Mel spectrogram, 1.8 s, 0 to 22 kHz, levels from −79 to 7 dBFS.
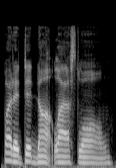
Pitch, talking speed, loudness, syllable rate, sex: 140 Hz, 205 wpm, -14 LUFS, 3.7 syllables/s, female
